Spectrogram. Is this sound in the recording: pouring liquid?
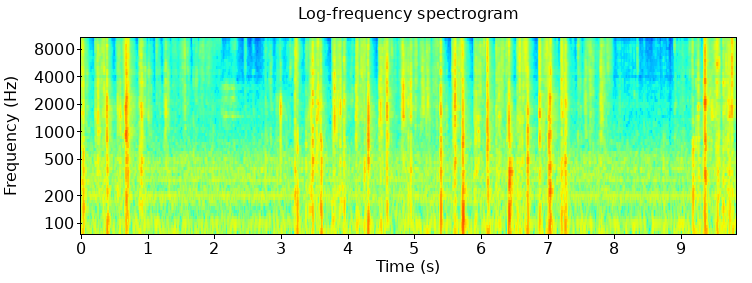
no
